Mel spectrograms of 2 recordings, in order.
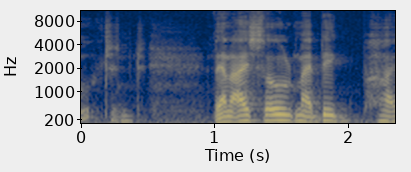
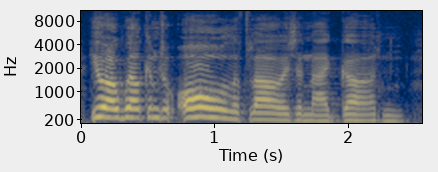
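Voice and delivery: raised, louder generous offer; little Hans eagerly giving way, pitched up; eager cry; 5 semitones higher, 6 dB louder than usual. Acted. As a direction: burst out with willing generosity. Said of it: "cried little Hans".

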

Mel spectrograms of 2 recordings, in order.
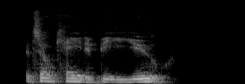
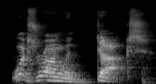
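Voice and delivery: demanding; 7 semitones higher, 8 dB louder, slower than usual. Acted. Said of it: "demanded a ninja".

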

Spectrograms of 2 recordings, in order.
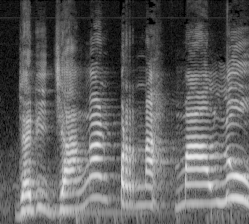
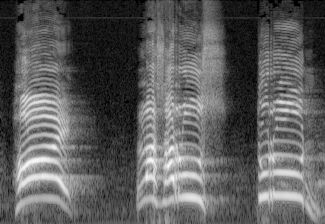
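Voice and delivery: much higher and louder yell; shouting call; 9 semitones higher, 11 dB louder, much slower than usual. Retold or imitated. Catechist as Jesus shouts at the man in the tree. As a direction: bellow up into the tree. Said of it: "Yesus berteriak".

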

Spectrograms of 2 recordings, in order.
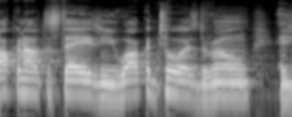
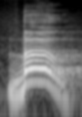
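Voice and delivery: loud, higher mock boo; imitating a boo; 7 semitones higher, 6 dB louder than usual. Comic imitating a heckler booing him, loud mock boo. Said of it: "another person say".

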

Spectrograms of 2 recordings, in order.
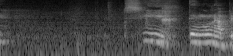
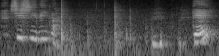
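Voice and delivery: normal talking voice

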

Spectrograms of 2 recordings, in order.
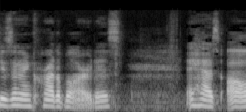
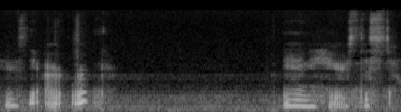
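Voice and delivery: whispering; 15 dB quieter than usual. Real, not acted. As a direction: hush it like a secret. Whispered presenting stone.

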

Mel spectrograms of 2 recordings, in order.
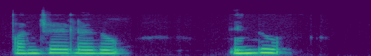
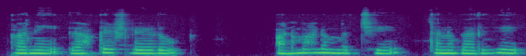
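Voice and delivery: ordinary delivery

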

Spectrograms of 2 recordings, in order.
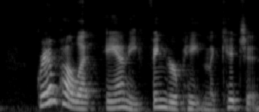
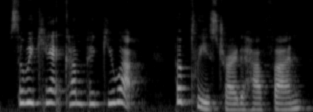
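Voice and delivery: plain reading voice

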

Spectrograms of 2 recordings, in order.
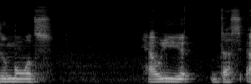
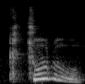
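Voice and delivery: surprised; 10 semitones higher, 3 dB louder than usual. Real, not acted. Recognizing the name.

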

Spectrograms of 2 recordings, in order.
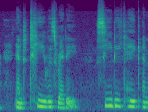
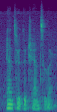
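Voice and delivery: ordinary delivery, nothing marked

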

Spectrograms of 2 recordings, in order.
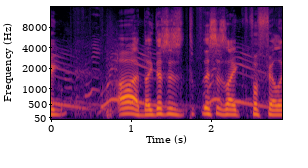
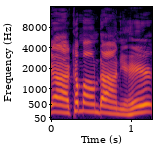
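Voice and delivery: higher Southern plantation drawl; 6 semitones higher than usual. Retold or imitated. Friend voicing Bowser as a Southern plantation guy, Southern accent. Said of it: "southern plantation guy".

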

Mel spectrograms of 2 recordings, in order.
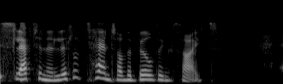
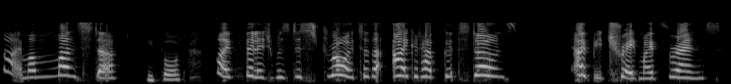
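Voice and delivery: anguished self-reproach; 7 semitones higher than usual. Acted. Guilt over his destroyed village.

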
